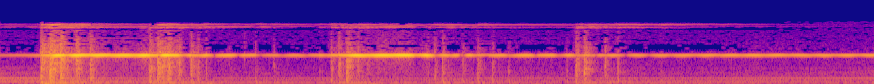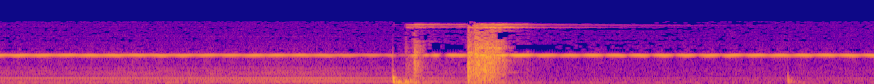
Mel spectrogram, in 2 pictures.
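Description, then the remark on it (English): A handheld metal bell is rung several times in quick bursts, its clear bright tone sustaining and shimmering between strikes, then fading into a long, steady ring before another pair of strikes. “This bell, this handheld bell, has more metals than seven in it.”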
